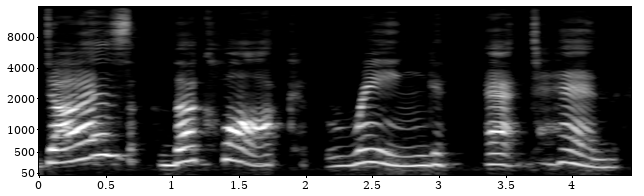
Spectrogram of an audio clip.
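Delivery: very slow choral reading, each word spaced; slow dictation. Shown as a demonstration. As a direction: drag it out so the kids can follow along. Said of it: "say it with me".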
